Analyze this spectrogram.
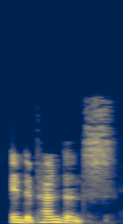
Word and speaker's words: independence: The word independence. Independence. How many syllables are there? In, de, I'm sorry, pen, dance. There are 4 syllables. And what about the stress mark? Where do I put it? Independence. Yeah, the syllable with the typo.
